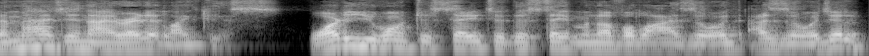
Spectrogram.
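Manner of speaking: ordinary talk, nothing marked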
